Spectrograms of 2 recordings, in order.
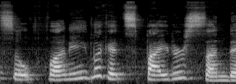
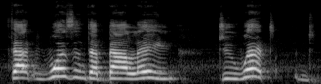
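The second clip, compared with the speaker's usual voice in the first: plain reading voice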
